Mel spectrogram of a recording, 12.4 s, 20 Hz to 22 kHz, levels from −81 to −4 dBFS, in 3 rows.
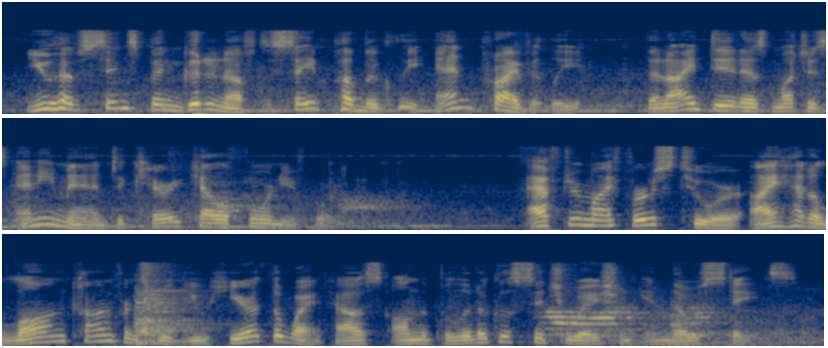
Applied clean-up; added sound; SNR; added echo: none; Sliding door; 12 dB; none.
